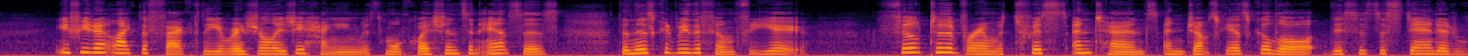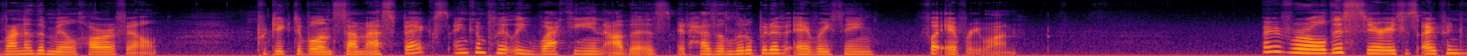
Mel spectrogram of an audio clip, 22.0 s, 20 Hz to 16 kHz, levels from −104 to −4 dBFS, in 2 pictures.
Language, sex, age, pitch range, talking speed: English, female, 30-49, 165-210 Hz, 190 wpm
